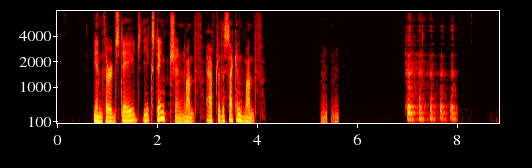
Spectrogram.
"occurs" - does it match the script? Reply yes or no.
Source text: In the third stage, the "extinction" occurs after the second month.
no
